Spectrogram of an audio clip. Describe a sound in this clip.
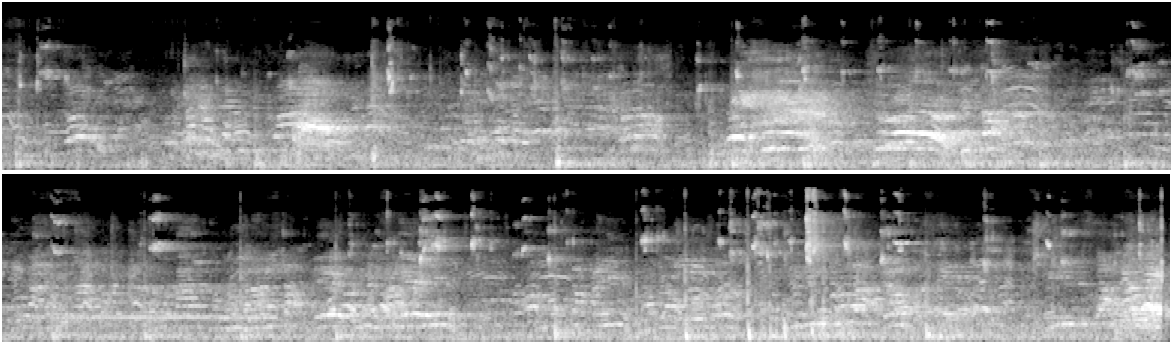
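Sneakers squeak on a hard floor, echoing in a large hall.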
